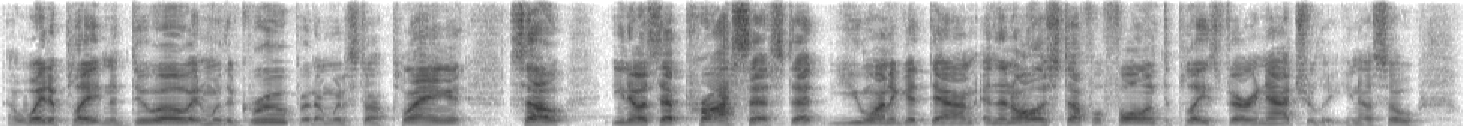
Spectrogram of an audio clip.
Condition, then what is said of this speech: No condition.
